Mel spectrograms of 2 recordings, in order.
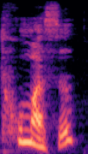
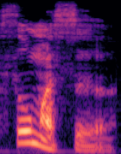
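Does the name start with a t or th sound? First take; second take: t; th. First: It starts with a plain t sound. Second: It starts with a th sound.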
